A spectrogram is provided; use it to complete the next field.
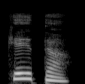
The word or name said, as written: ಕೆಯ್ದು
